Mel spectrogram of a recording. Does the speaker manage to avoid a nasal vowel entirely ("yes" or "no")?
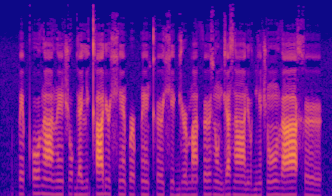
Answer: no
